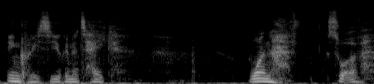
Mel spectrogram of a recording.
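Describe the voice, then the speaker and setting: A man's voice: medium pitch, steady tone, measured pace, darkish tone, slight background noise. A man filming himself as he hikes a mountain trail, chatting casually with plenty of fillers, out of breath on the climbs. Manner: chatty, loose with fillers, talks while walking. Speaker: hiking vlogger. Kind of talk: casual chat while hiking.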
